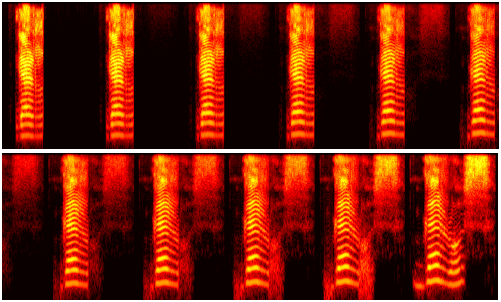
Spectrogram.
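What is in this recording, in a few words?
Proto-Indo-European gar to Doric Greek garus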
